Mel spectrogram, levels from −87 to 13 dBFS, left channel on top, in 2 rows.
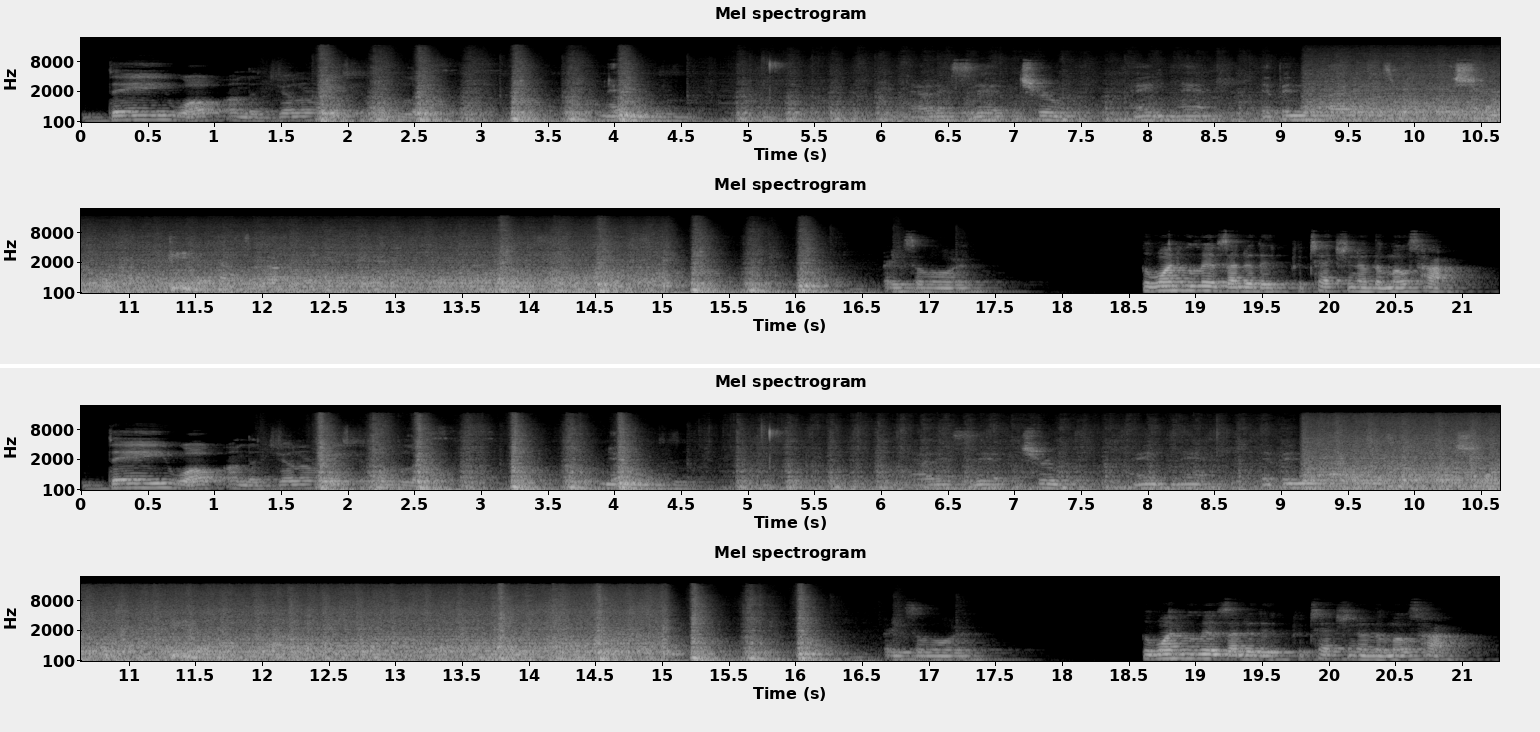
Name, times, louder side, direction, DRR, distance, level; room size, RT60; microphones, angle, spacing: voice 1, 0.0-2.9 4.0-4.2, right 1 dB, 20° right, 6 dB, 0.5 m, -32 dB
sound 1, 1.4-17.3, equal, 10° left, 0.9 m, -48 dB
sound 2, 1.7-4.3 4.6-9.4 9.8-13.2 13.7-16.3, equal, 70° right, 1.5 m, -30 dB
voice 2, 3.9-4.5 6.1-7.4 7.9-14.8, left 1 dB, 85° left, 2 dB, 1.1 m, -34 dB
sound 3, 9.1-15.1, right 2 dB, 55° right, 0.7 m, -28 dB
voice 3, 16.7-17.3 18.6-20.8, left 1 dB, 40° left, 6 dB, 0.7 m, -28 dB
8.4 x 4.0 x 2.9 m, 0.73 s
head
